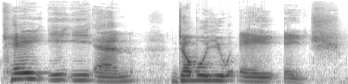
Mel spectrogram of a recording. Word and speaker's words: quinoa: beautiful thing number two quinoa spelled K een wuah no that's not how it's spelt at all but it should right come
